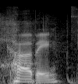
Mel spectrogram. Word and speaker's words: Kirkby: It's spelled Kirkby. K I R K B Y. But everyone pronounces it Kirby, as in our favorite little pink boy who gives you the big suck.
